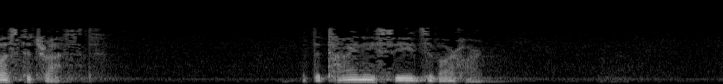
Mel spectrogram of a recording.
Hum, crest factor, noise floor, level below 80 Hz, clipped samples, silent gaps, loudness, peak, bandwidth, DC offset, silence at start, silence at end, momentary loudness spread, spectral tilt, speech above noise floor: none; 20 dB; -59 dBFS; -70 dBFS; under 0.1%; none; -28 LUFS; -12 dBFS; 5.8 kHz; under 0.1%; 0 s; 2.25 s; 21 LU; -10 dB/octave; 31 dB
